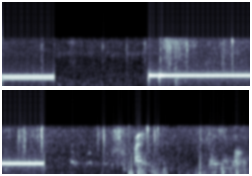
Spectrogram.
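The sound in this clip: Telephone ringback tones from an outgoing call: a short steady tone, a pause, then a longer steady tone, after which people begin talking.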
